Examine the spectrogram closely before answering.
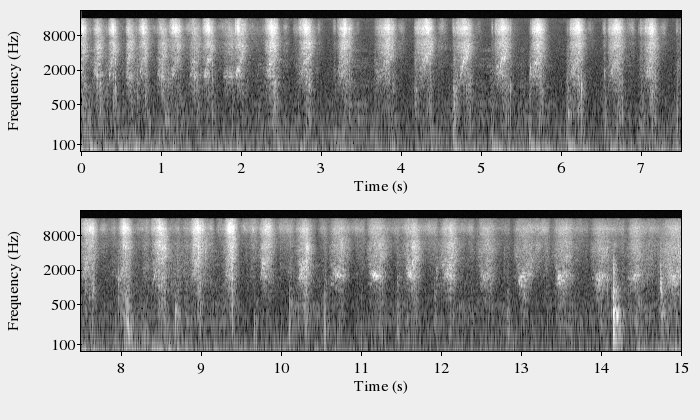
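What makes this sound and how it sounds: Fingertips and nails scratch and rub the surface of printed black-and-grey synthetic stretch workout leggings worn by a standing person. A quiet, steady run of brisk scratching strokes, roughly two per second, produces bright, hissy swishes with a soft rubbing undertone.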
